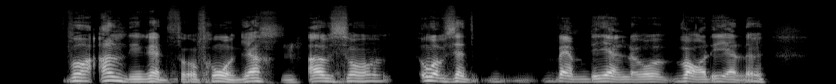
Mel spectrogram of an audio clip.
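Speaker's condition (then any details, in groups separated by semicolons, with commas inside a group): Cerebral palsy; constant tension in all muscles, shorter muscles, stiffness, left leg turns inward; tongue completely stiff in childhood, speech therapist to train speech, speech impediment now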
